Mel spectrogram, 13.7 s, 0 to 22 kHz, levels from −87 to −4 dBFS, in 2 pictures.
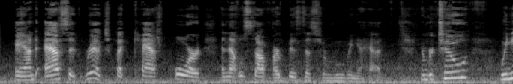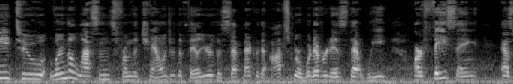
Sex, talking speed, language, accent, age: female, 195 wpm, English, American, 40-59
